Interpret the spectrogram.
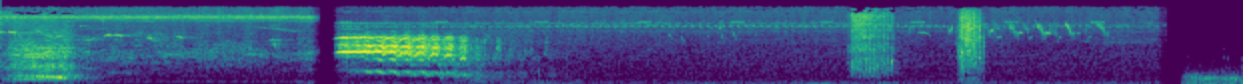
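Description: A cow moos once, then a horse whinnies with a wavering, high-pitched call. Two short breathy noises follow a few seconds later, and water starts bubbling steadily near the end.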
